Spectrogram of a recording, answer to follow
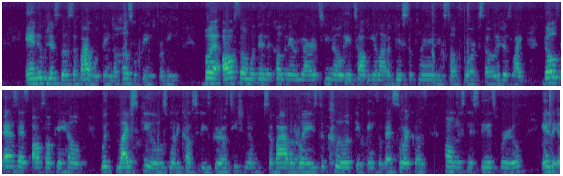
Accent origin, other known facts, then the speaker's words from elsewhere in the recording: Chicago, Illinois, United States; moved away as an adult; also born or lived in Iowa; now in Phoenix, United States; I'm from Chicago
